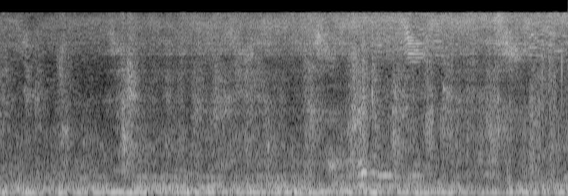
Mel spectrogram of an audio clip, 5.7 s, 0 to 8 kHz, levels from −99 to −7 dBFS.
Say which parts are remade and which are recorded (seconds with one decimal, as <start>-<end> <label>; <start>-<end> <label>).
0.0-1.0 recorded; 1.0-3.6 remade; 3.6-4.5 recorded; 4.5-5.3 remade; 5.3-5.7 recorded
